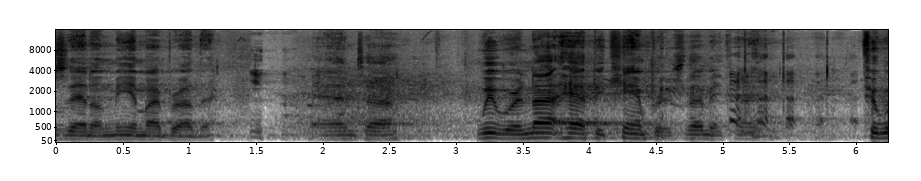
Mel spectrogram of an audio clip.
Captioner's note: laughter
